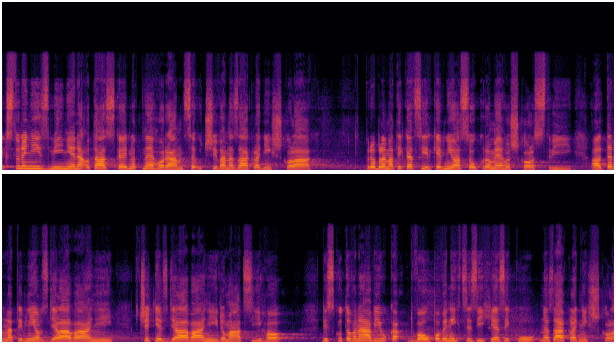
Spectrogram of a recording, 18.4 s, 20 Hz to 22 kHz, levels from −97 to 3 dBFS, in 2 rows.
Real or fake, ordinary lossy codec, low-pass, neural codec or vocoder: real; Opus, 24 kbps; 14.4 kHz; none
